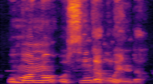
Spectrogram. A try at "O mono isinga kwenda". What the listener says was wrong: Não é o singa, não. O mono e singa kwenda. O mono e singa.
